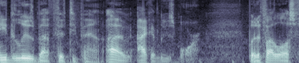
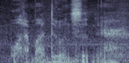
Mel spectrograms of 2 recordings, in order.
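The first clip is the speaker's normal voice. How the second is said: retold inner thought; 3 semitones lower, 14 dB quieter than usual.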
